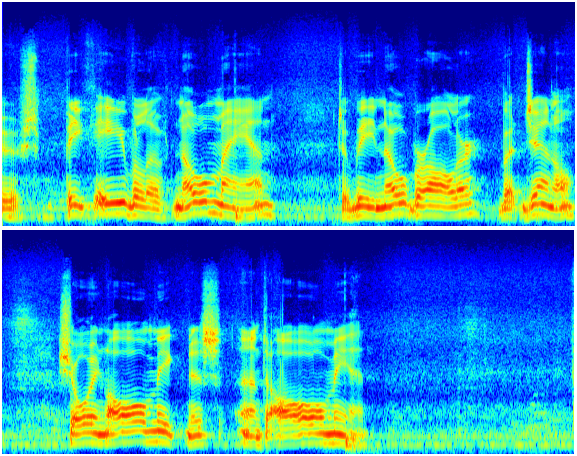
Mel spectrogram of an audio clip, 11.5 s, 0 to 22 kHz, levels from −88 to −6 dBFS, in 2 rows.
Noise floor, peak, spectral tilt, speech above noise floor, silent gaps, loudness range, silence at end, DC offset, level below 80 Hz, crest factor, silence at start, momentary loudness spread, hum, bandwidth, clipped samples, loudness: -44 dBFS; -6 dBFS; -5 dB/octave; 22 dB; none; 3 LU; 0 s; under 0.1%; -62 dBFS; 18 dB; 0 s; 22 LU; none; 14.5 kHz; under 0.1%; -22 LUFS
